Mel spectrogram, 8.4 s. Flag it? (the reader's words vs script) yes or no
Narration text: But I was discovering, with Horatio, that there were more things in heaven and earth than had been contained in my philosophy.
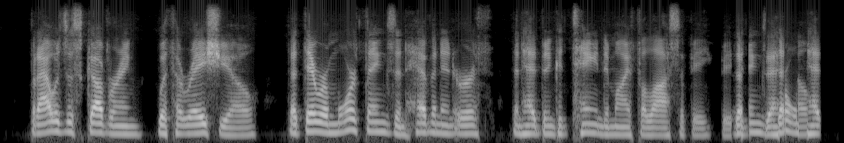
yes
